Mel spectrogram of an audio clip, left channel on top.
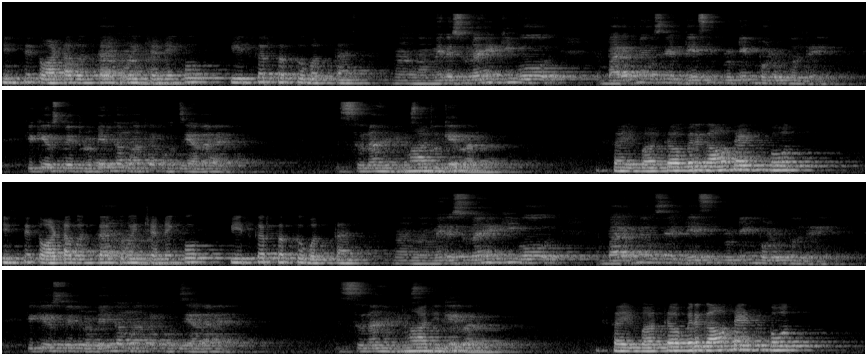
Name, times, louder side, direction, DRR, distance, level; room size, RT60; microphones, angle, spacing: voice 1, 0.0-2.0 2.3-3.5 12.7-13.4 14.8-16.6, right 1 dB, 80° right, 4 dB, 1.8 m, -25 dB
voice 2, 0.9-1.7 3.9-8.3 8.9-10.9 12.0-13.5, left 1 dB, 20° left, -11 dB, 3.2 m, -32 dB
15.0 x 5.4 x 8.3 m, 1.4 s
head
